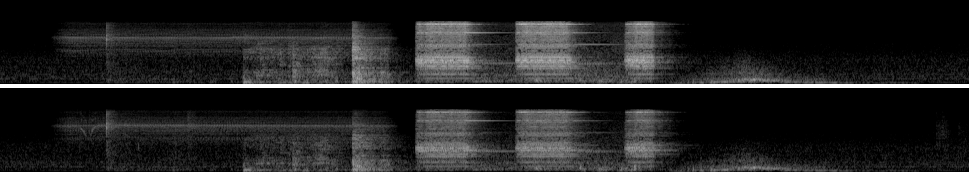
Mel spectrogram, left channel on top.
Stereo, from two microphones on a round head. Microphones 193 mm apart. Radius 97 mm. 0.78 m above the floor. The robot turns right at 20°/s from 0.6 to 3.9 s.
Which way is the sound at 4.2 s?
30° left (ahead or behind).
